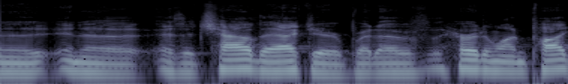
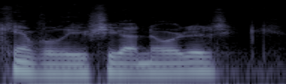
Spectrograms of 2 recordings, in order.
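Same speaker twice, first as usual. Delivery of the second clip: normal talking voice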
